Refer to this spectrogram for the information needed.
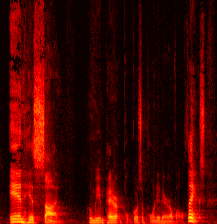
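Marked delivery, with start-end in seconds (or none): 0.2-1.2 slow, with in leaned on hard. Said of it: "I believe the in is probably more appropriate".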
